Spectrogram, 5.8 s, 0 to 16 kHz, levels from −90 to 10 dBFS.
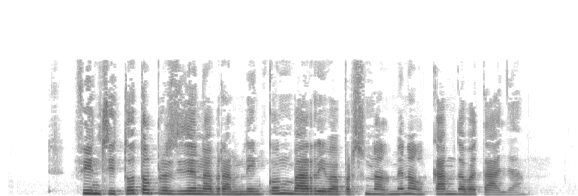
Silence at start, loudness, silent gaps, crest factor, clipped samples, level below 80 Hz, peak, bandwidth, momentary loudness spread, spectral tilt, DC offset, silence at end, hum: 0.75 s; -26 LUFS; none; 20 dB; under 0.1%; -80 dBFS; -8 dBFS; 11.5 kHz; 7 LU; -3.5 dB/octave; under 0.1%; 0.55 s; none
